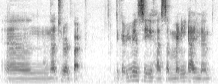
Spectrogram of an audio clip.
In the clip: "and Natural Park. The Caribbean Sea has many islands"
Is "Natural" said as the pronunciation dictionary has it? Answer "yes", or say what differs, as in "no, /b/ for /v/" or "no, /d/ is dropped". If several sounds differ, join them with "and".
no, /tʃ/ is dropped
